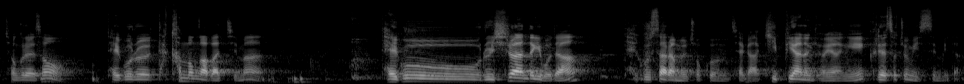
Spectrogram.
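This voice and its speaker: A man's voice: fairly low pitch, moderate pace, fairly bright tone, a little hiss or hum. A man in his thirties from South Korea, a pastor giving a sermon with personal storytelling in a church. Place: large church sanctuary. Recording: echoing church hall with long reverb.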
